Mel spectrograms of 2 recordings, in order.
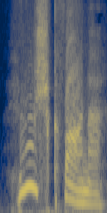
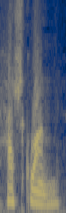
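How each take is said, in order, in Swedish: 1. Namnet sägs helt och slutar på a. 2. Namnet kortas och den sista a:n faller bort. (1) "Han pratade om Husqvarna" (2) "Men han sa det i dialekt, ja. Utan tänder. Så det blev Husqvarn"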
